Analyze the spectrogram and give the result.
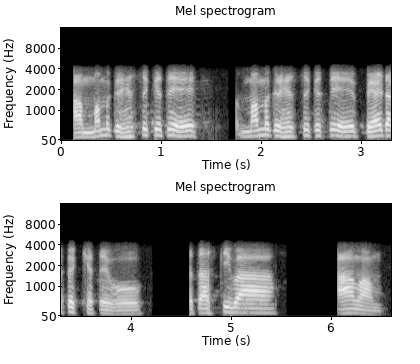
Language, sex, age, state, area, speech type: Sanskrit, male, 18-30, Madhya Pradesh, rural, conversation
